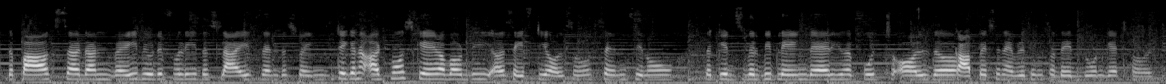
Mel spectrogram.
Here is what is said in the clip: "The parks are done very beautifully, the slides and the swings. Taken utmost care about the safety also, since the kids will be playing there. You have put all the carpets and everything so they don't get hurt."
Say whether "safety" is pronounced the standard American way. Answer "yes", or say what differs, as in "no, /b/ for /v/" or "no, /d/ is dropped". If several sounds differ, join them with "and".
yes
